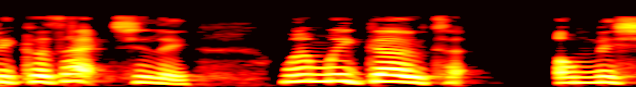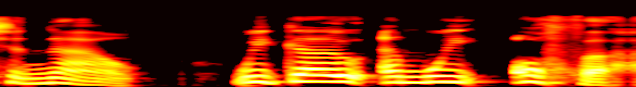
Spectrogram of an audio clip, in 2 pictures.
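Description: At a fairly slow pace, a woman talks with a British accent. Her pitch is high. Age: 60s. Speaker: charity founder and speaker. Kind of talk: interview testimony.

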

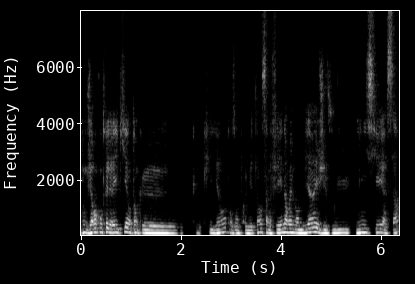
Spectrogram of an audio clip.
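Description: A man's dark, mellow, somewhat breathy voice holds a monotone, flat intonation. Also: medium pitch for a man, moderate pace. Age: 50s. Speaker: life coach and blogger. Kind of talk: interview. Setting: video call.

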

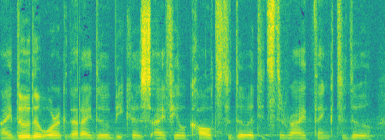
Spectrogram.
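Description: A man with a Polish accent talks at a moderate pace in a medium pitch and a flat monotone, with noticeable background noise behind him. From Poland. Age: 40s. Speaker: activist and spiritual director. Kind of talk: interview. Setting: at a conference.

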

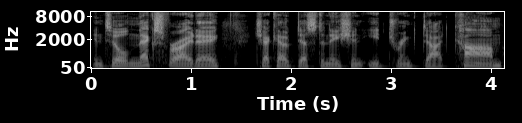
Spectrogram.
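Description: This man has a normal speaking voice, fairly high in pitch, with ordinary pitch variation and a moderate pace on a very clean recording with a silent background. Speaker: travel and food podcast host. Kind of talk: casual interview.

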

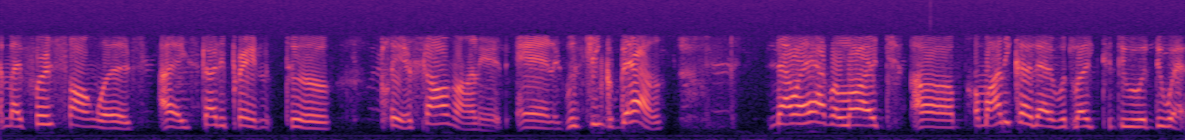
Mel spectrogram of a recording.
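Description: Fairly slow speech over noticeable background noise. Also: woman, very deep, low pitch for a woman, fairly even intonation. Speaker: caller. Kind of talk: friendly call-in chat. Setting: phone call.

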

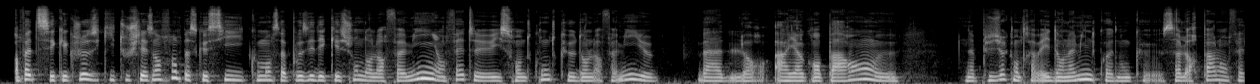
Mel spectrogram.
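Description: A woman speaks at a medium pitch and a fairly quick pace. Her tone is dark and mellow, with ordinary pitch variation. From northern France, Pas-de-Calais mining basin. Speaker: musician and punk singer. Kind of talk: interview testimony.

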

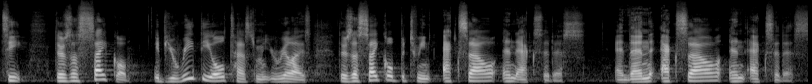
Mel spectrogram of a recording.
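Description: A man with fairly high pitch talks at a fairly quick pace in a plain, everyday voice, the recording very clean with a silent background and the sound dry and close with no echo. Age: 50s. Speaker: pastor. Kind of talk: sermon. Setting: church gathering.

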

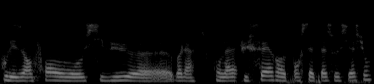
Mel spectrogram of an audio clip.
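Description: A woman speaks at a moderate pace in a fairly low pitch, her tone dark and mellow. The background is quiet. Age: 40s. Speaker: amateur raid participant. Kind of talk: radio interview.

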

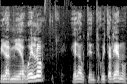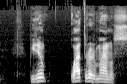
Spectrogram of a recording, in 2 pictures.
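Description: With lively intonation and some vocal fry, a man speaks in a medium pitch at a moderate pace. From Mexico, Puebla (Acatlán). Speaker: choir director. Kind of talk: radio interview. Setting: radio studio.

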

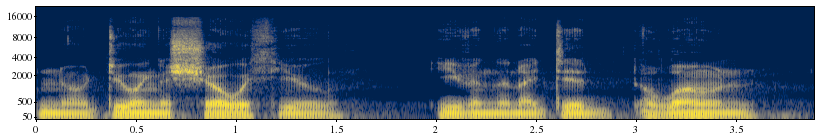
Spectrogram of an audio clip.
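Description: A man with a very deep, low voice speaks at a fairly slow pace. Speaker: podcast host. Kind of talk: interview and sponsor reads.

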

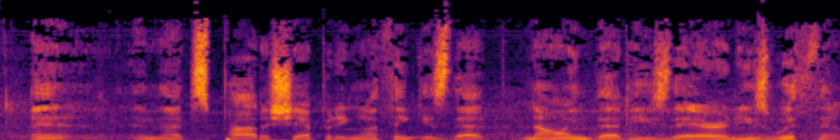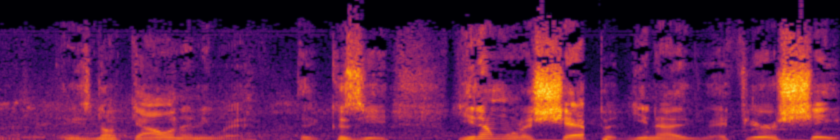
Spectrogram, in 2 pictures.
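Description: Against noticeable background noise, a man with an Australian accent speaks at a medium pitch with lively intonation. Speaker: ministry staff worker. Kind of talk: casual interview chat. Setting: conference booth.

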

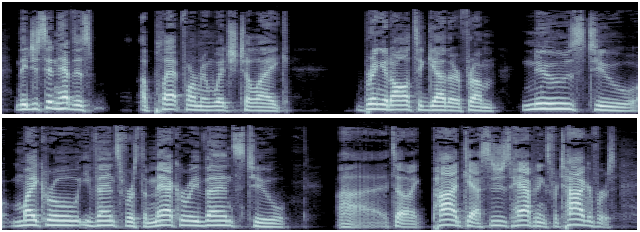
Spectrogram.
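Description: In a very clean recording with a silent background, a man with an American accent and a plain, everyday voice speaks at a moderate pace, his fairly high pitch showing ordinary pitch variation. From Detroit, Michigan. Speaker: guest podcaster. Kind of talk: casual interview chat.

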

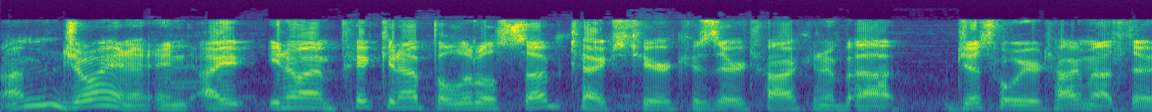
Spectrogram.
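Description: A man speaks at a very fast pace amid noticeable background noise. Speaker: horror podcast host appearing as guest. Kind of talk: casual group movie commentary. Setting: Skype call.

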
